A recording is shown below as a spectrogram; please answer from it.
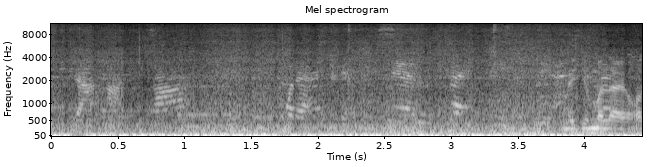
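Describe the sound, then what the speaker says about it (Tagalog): Heavy, steady roar of an airliner landing in Manila, heard from inside the cabin, a loud broadband rumble filling the whole stretch with some faint voices or cabin sounds drifting over it. "Pero palanding na po yung eroplano"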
